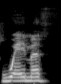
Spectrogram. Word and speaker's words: Weymouth: It's Weymouth.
